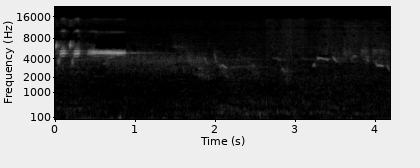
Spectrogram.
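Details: Male Yellowhammer singing from a pine in forest surrounding Novaraistis: a few short high notes then a drawn-out high whistle, followed by quiet background with faint distant chirps.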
